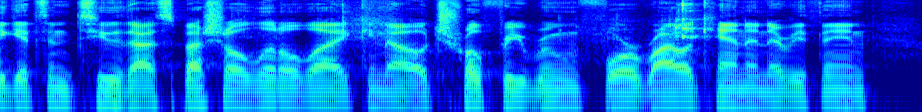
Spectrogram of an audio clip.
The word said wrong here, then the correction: Kylo Ren: Kylo Ren, sorry.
